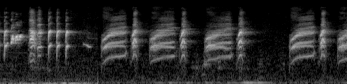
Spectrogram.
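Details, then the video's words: Bird heard in tutor material for contest songbirds, described as rough bursts. Harsh, squawky downslurred calls are repeated about twice per second, after an opening of quick chattering notes, with no other sounds. "MASTERAN BURUNG LOMBA"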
